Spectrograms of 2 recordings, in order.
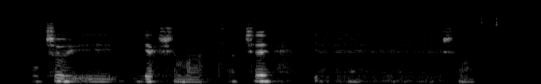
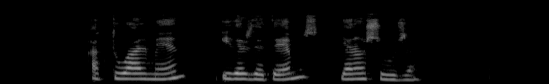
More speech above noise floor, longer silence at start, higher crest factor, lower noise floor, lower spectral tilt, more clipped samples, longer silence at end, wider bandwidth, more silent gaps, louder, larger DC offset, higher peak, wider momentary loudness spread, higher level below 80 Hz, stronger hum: second, 27 dB vs 38 dB; second, 0.35 s vs 0.9 s; first, 26 dB vs 20 dB; second, -62 dBFS vs -75 dBFS; first, -5 dB/octave vs -2 dB/octave; neither; second, 0.75 s vs 1.3 s; second, 9.4 kHz vs 11.5 kHz; neither; first, -34 LUFS vs -37 LUFS; neither; first, -12 dBFS vs -20 dBFS; first, 27 LU vs 12 LU; first, -80 dBFS vs under -90 dBFS; neither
